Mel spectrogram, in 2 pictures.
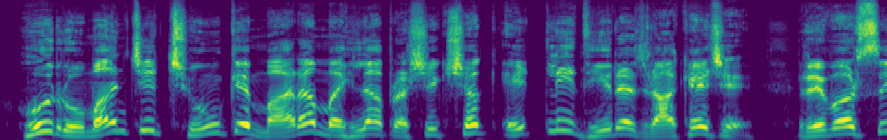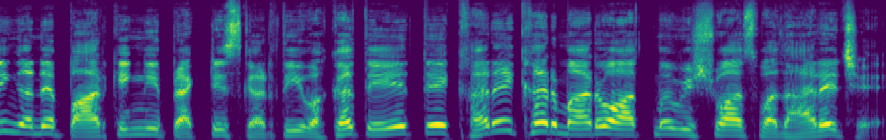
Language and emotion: Gujarati, happy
